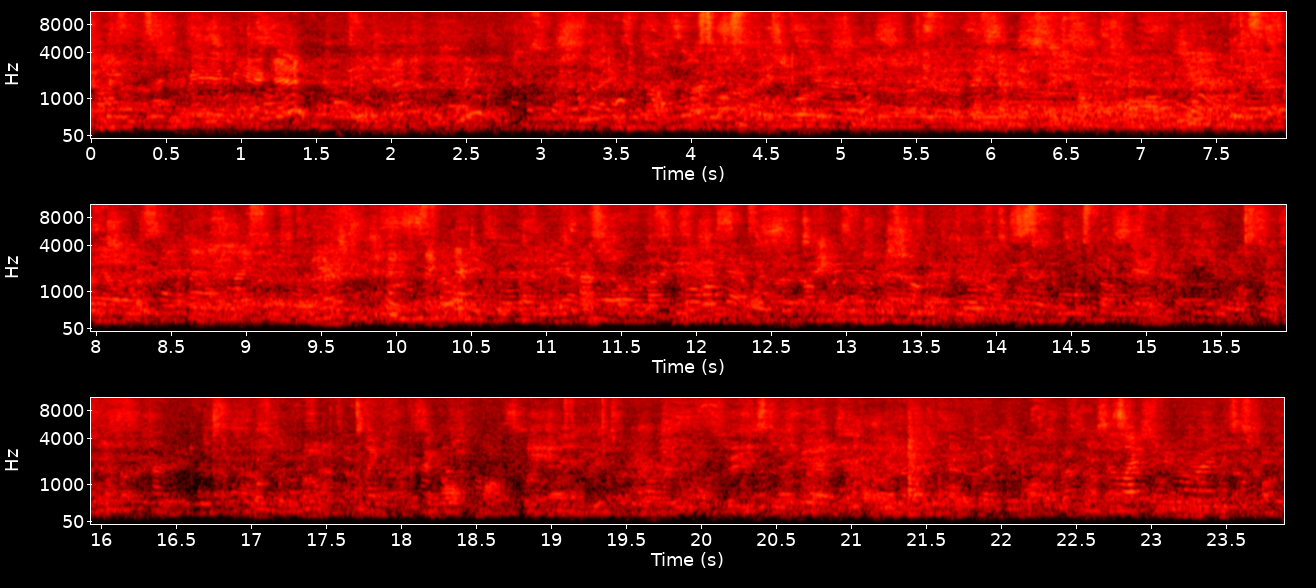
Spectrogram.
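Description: A crowd of men and women chatter in a busy room.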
